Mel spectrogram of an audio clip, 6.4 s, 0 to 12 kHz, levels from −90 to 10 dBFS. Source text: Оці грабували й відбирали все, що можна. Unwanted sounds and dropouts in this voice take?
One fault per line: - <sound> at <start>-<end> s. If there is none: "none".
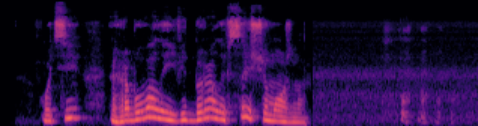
- laugh at 5.0-6.3 s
